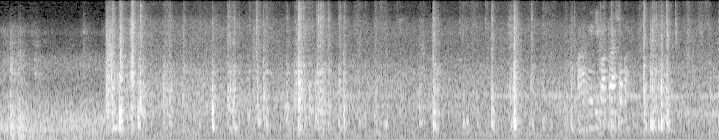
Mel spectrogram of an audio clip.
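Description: Scattered knocks, clicks and rustles as a soft camera bag and gear are handled and packed into a hard plastic motorcycle top box. The sharpest knocks come about three and five seconds in.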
